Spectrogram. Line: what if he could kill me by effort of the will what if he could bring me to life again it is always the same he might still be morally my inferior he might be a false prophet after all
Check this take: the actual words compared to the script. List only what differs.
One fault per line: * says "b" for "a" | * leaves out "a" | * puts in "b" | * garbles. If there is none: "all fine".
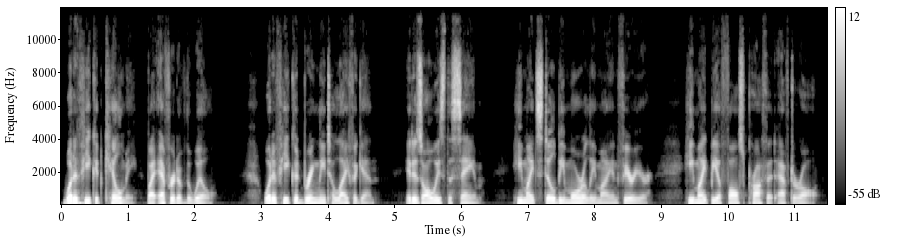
all fine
